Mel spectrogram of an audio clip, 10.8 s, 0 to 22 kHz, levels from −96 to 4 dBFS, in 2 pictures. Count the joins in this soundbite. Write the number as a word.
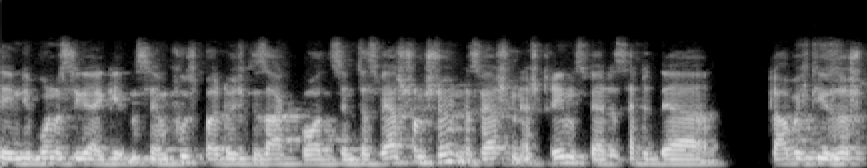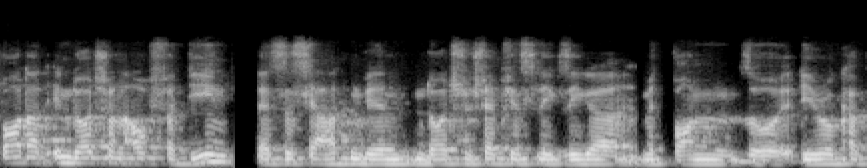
two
